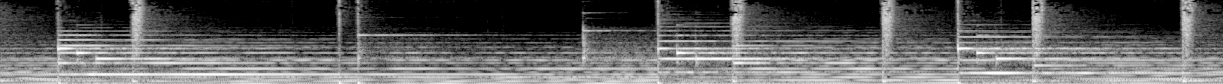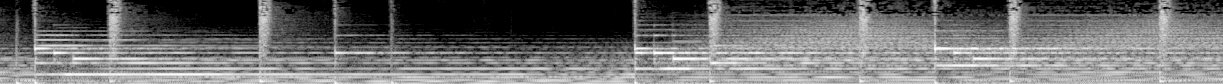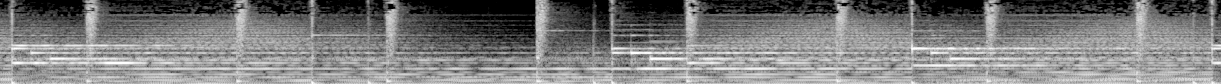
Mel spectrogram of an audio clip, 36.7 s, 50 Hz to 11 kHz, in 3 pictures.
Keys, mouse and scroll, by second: 0.5 click, 1.4-2.0 scroll down 6, 2.0 click, 2.4 scroll up 3, 2.7 scroll down 2, 2.8-5.6 middle drag, 5.6 scroll down 1, 5.7-6.3 scroll up 6, 6.6-7.0 scroll down 4, 7.1 scroll up 2, 7.8 scroll down 1, 8.1 scroll up 2, 8.8 scroll down 1, 9.2 scroll up 1, 9.6 scroll down 2, 10.2 middle click, 10.9 scroll down 3, 11.4-11.8 scroll up 6, 12.1 click, 13.7 click, 14.5 click, 15.5 click, 16.3 click, 17.1 click, 17.5-17.9 scroll down 4, 18.2 scroll up 2, 18.6 middle click, 19.5 scroll down 4, 20.0 scroll up 3, 24.8 shift+a, 26.3 g, 28.9 KP_7, 30.2 g, 32.3 scroll down 4, 32.5 middle click, 33.2-34.1 scroll up 7, 34.1 scroll down 1, 34.1-36.3 middle drag, 36.3 scroll down 2.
